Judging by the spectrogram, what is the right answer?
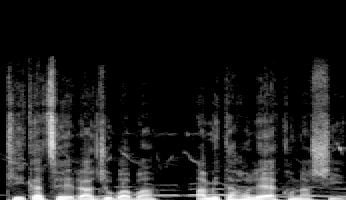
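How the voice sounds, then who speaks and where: A man's voice: on the low side, expressive, moderate pace, a little mellow, faint music behind, close to an everyday voice. A man playing a kindly elderly village uncle in a cartoon, affectionate and neighbourly. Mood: affable. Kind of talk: Bengali cartoon voice acting.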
